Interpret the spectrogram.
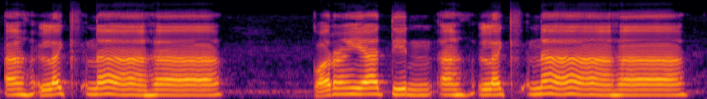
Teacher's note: jadi in dibaca jelas kemudian hanya juga jelas jadi tidak boleh didengungkan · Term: izhar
